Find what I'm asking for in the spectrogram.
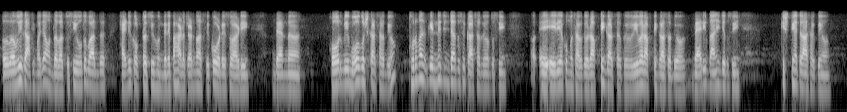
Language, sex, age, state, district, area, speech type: Punjabi, male, 18-30, Punjab, Ludhiana, rural, conversation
